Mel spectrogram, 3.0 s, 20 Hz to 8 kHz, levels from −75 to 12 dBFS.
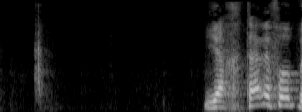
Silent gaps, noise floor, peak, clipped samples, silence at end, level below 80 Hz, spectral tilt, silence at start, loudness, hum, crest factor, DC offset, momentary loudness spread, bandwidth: none; -67 dBFS; -2 dBFS; under 0.1%; 0 s; -64 dBFS; -6 dB/octave; 0.35 s; -17 LUFS; none; 18 dB; under 0.1%; 21 LU; 8 kHz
